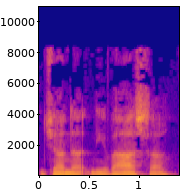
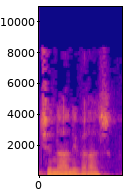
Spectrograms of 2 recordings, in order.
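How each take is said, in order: First: The name ends with a final a vowel. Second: The name ends on a consonant, no final vowel. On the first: The speaker calls it right. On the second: The speaker calls it wrong.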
